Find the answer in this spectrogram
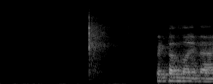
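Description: A single sharp click about a second in, then a man's voice starting near the end.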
